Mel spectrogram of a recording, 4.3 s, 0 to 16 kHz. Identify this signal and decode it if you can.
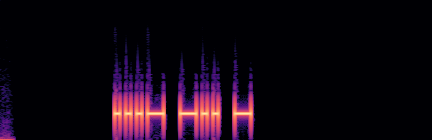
Morse code, heard as a keyed tone, about 22 wpm, 700 Hz. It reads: VDT
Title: USA Call Sign Postfixes - 3 Letters 22wpm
